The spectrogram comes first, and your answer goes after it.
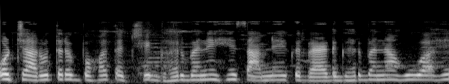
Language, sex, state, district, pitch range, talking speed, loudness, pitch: Hindi, female, Himachal Pradesh, Shimla, 200-220 Hz, 200 wpm, -20 LUFS, 210 Hz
